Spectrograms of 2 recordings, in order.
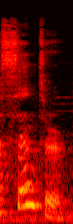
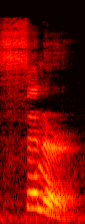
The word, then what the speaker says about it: center: كمان عندي الكلمة دي، والكلمة دي لو انت نطقتها هتنطقها center، center زي السنتر اللي بتاخد فيه الكورس كده، لكن هما بقى بينطقوهاش كده، هما بينطقوها sinner، sinner، sinner. هما برضو بدلوا التي اللي في النص بحرف ان تاني.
